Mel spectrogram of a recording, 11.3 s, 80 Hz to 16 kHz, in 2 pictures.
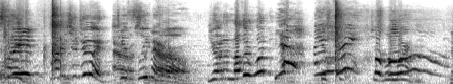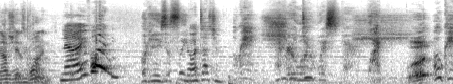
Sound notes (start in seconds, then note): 7.5 whispers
